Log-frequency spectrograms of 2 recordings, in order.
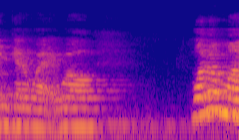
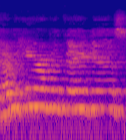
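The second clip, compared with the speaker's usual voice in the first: lightly chirpy, higher voice; upbeat retold news; 10 semitones higher than usual. Telling husband she has arrived, upbeat. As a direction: announce the arrival in a raised pitch.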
